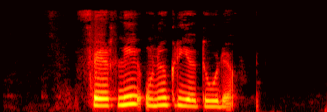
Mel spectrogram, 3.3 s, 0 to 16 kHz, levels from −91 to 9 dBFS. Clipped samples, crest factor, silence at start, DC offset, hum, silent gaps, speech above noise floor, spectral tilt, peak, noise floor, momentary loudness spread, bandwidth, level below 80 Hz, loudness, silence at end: under 0.1%; 20 dB; 0.9 s; under 0.1%; none; none; 58 dB; -7 dB/octave; -4 dBFS; -78 dBFS; 9 LU; 11.5 kHz; -68 dBFS; -21 LUFS; 0.95 s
